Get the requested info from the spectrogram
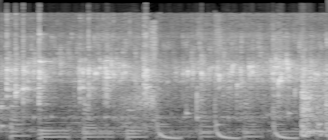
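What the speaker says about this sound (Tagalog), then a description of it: "Okay, mainit na siya. Pwede na natin ilagay yung bawang." Garlic sizzling in hot cooking oil, a loud, close frying crackle with repeated clanks and scrapes of utensils against the pan.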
